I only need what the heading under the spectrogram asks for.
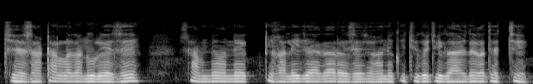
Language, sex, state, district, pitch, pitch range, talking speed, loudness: Bengali, male, Assam, Hailakandi, 135 Hz, 130-140 Hz, 170 wpm, -15 LUFS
